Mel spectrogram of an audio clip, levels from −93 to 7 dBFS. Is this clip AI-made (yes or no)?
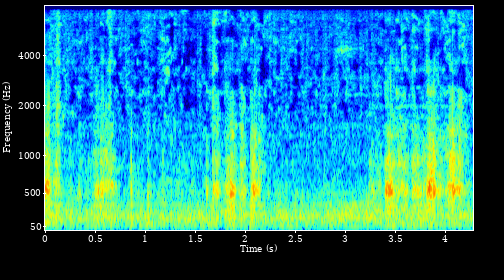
yes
